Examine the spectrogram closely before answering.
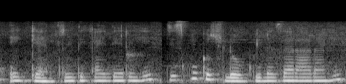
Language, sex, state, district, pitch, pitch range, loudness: Hindi, female, Bihar, Bhagalpur, 170 Hz, 165-200 Hz, -15 LUFS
